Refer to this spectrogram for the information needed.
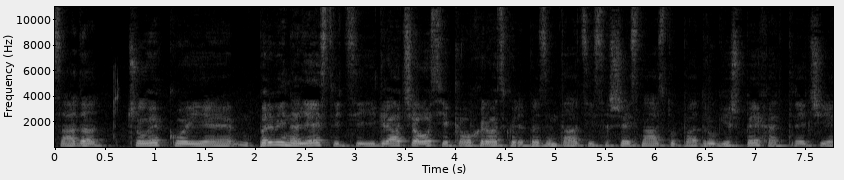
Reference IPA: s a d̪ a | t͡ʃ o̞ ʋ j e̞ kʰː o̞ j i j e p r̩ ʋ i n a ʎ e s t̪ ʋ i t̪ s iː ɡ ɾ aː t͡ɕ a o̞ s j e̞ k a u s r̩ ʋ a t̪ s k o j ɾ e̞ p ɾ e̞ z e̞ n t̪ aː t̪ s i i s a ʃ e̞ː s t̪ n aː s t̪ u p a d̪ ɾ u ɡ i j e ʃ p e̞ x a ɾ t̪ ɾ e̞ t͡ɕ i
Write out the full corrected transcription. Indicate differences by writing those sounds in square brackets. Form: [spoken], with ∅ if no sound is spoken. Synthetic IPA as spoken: s a d̪ a | t͡ʃ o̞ ʋ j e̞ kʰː o̞ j i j e p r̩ ʋ i n a ʎ e s t̪ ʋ i t̪ s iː ɡ ɾ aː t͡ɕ a o̞ s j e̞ k a u [x] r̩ ʋ a t̪ s k o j ɾ e̞ p ɾ e̞ z e̞ n t̪ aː t̪ s i i s a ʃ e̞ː s t̪ n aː s t̪ u p a d̪ ɾ u ɡ i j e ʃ p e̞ x a ɾ t̪ ɾ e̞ t͡ɕ i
